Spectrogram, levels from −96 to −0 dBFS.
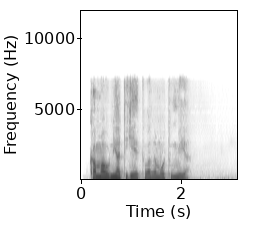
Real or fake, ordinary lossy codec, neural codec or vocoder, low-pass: fake; none; codec, 16 kHz, 1 kbps, X-Codec, WavLM features, trained on Multilingual LibriSpeech; 7.2 kHz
